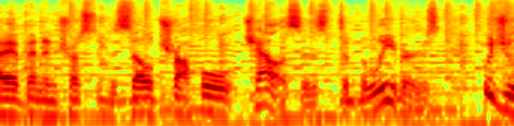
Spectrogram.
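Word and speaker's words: Troupple: of the trle king half trout and half Apple pronounced like mouthful so trul trle King he's one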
